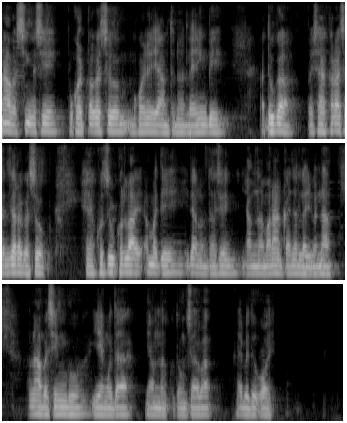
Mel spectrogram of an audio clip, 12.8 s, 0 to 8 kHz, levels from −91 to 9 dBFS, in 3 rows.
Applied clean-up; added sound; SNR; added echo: neural mask model DeepFilterNet 3.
